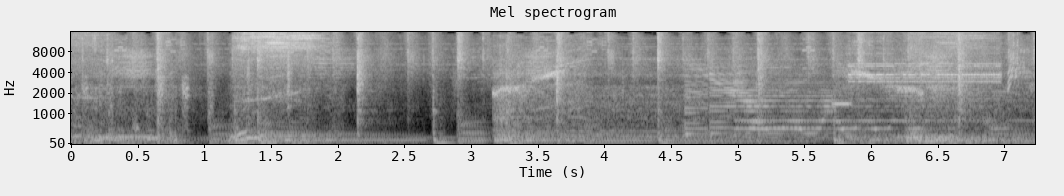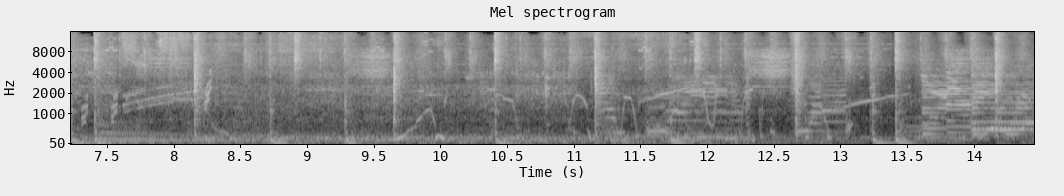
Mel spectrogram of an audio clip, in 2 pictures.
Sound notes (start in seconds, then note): 5.6 incoming call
